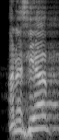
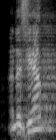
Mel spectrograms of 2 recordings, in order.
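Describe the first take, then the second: First: "Anda siap?" again, pushed with a rising "siap"; louder repeat. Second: Said in the usual way. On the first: Real, not acted. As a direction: raise the call to rouse them.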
